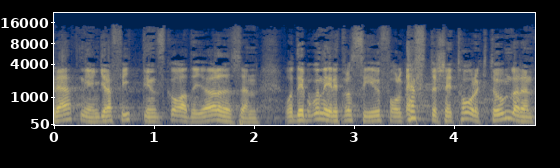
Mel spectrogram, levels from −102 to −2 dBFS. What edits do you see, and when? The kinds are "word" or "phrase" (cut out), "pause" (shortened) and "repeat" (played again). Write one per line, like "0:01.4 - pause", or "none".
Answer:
0:02.5 - word
0:02.9 - word
0:03.5 - word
